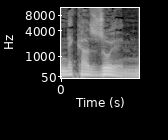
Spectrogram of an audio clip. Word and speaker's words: Neckarsulm: Heißt das eigentlich Neckarsulm oder Neckarsulm? Ich glaube Neckarsulm, ne? – Richtig. – Ja, okay, siehst du? Ich habe es tatsächlich lange Zeit falsch gesagt, aber Neckarsulm.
